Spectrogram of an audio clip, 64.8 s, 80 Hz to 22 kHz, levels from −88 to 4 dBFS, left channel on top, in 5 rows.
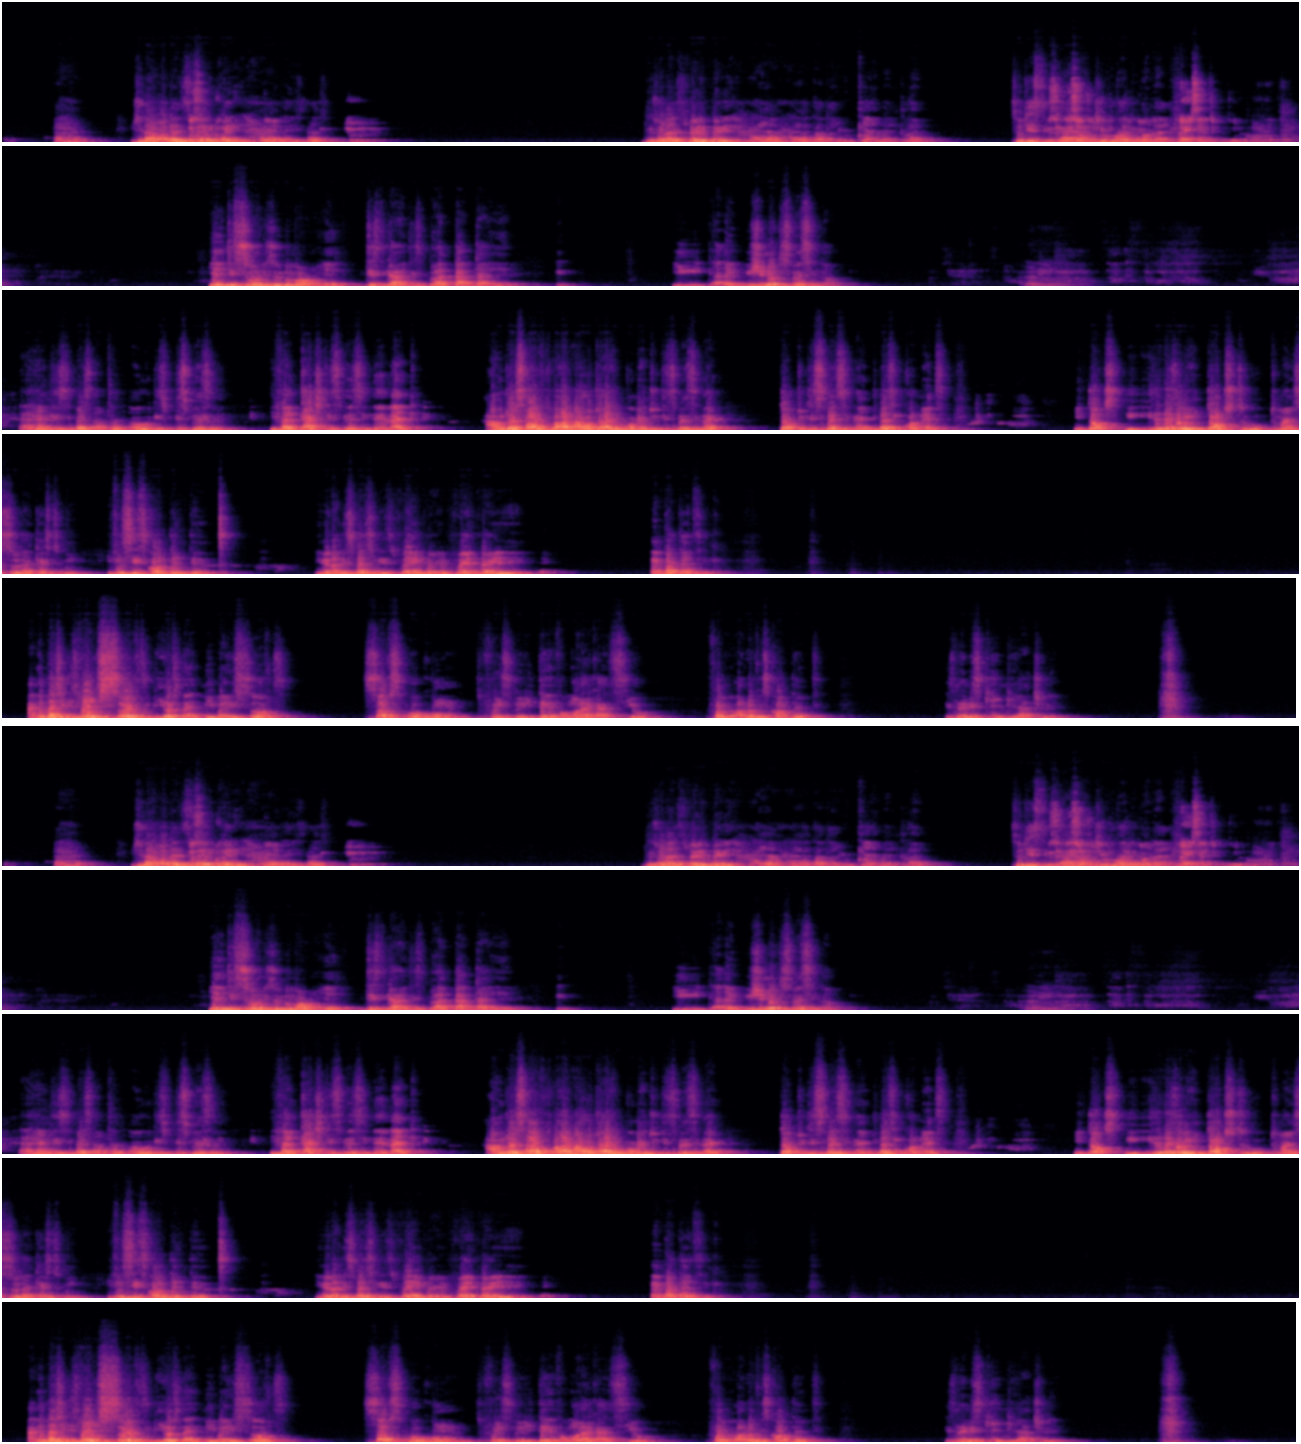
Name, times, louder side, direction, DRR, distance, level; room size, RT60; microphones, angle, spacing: voice 1, 1.3-3.2 6.4-9.2 10.1-11.6 15.0-18.0 19.7-21.3 26.1-28.1 28.6-30.0 30.8-33.1 33.7-35.6 36.6-39.6 40.0-41.0 42.0-44.1 45.4-46.0 52.1-54.5 55.5-58.3 58.9-59.9 61.3-62.4 63.4-63.6, equal, ahead, -9 dB, 1.0 m, -23 dB
voice 2, 1.8-2.8 3.4-3.8 7.6-7.7 10.4-13.0 17.4-17.7 22.4-22.7 23.0-24.9 25.5-26.5 27.8-28.1 30.7-30.8 35.6-36.2 41.5-41.7 44.3-44.4, left 1 dB, 20° left, -6 dB, 1.6 m, -34 dB
4.5 x 3.0 x 2.5 m, 0.63 s
head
